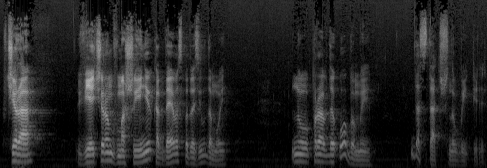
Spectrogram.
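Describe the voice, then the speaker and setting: An actor playing a smooth, sly foreign businessman in radio drama, insinuating and theatrical. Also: lowish voice, takes it slowly, long pauses, slight background noise, heavily acted. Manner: suave, insinuating, theatrically expressive. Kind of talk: 1960s radio drama acting.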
